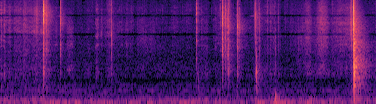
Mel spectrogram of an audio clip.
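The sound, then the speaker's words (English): A knife cutting lengthwise-halved carrots for roasting: a few quiet, irregular taps and crunches on a board, with one sharper, louder cut near the end and no talk. “I would like to say that I am trying to be nice and quiet while cutting. And that is definitely why I'm doing it so poorly.”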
